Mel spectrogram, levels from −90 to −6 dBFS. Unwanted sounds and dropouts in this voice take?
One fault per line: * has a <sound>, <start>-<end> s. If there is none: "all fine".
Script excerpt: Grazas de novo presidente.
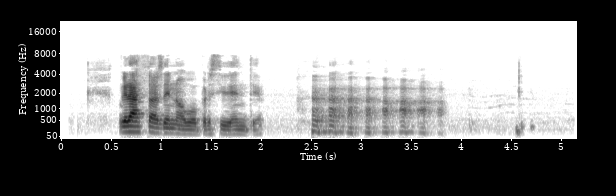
* has a laugh, 2.4-3.9 s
